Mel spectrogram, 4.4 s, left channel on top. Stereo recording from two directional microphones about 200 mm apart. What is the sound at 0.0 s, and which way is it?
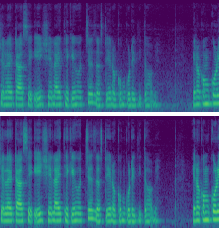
A woman's voice, 40° right (ahead or behind).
